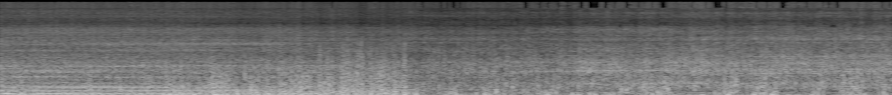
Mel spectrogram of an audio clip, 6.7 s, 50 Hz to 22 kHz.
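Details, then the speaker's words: 1958 Johnson FD-12 18hp two-stroke outboard on a Sea Nymph 14R, new points and condensers: busy, buzzy idle settling after a few seconds, firing steadily with a light rattle from the aluminum hood; normal running. "It actually started when I got the motor. It had been sitting for a lot of years, and it fired right up. So it's a good runner."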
